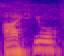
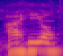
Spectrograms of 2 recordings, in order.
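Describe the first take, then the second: First: Rising, unsure question on Ahil; questioning the name. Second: Said in the usual way. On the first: Real, not acted. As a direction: try out Ahil as a puzzled question. Reading out a new animal's name.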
